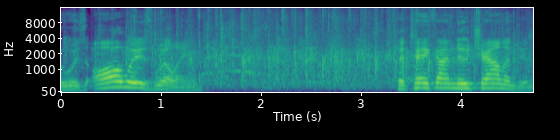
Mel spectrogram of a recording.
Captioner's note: applause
